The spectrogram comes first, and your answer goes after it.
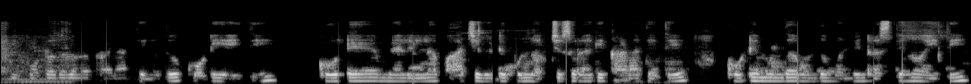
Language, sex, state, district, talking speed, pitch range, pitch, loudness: Kannada, male, Karnataka, Belgaum, 105 wpm, 155-190 Hz, 160 Hz, -20 LUFS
